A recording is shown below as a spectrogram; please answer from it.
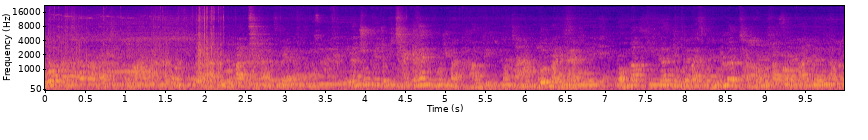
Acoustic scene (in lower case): cafe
